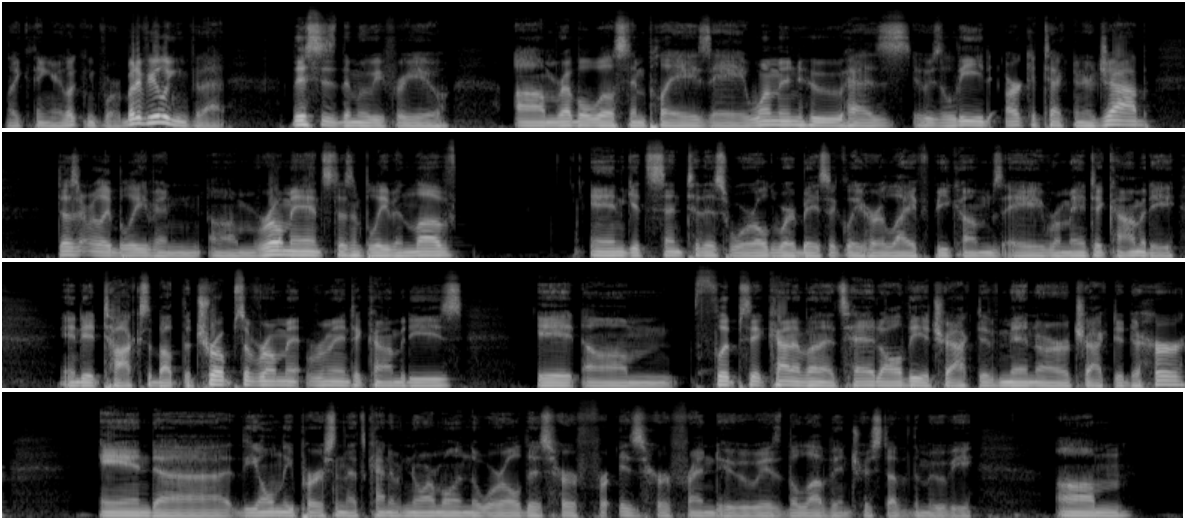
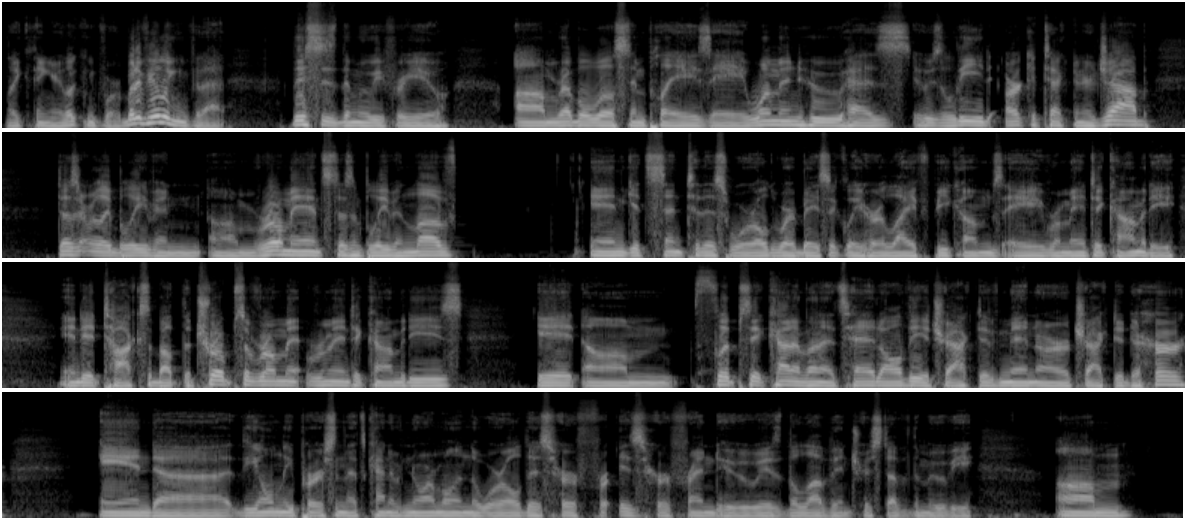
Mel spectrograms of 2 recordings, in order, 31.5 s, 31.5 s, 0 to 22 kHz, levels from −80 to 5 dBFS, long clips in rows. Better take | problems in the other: first | distortion; slight; 10 dB below the speech

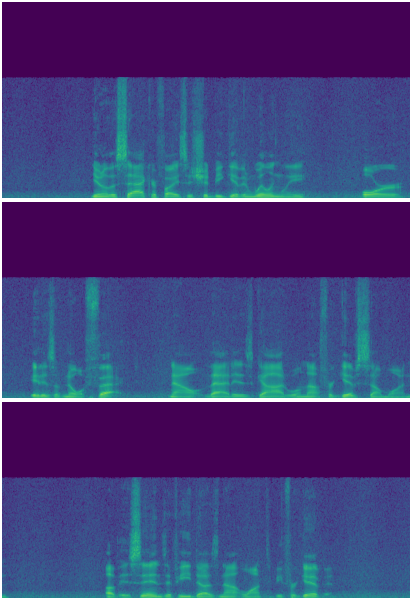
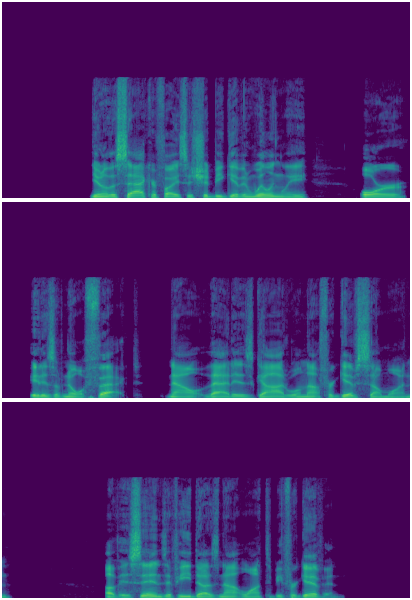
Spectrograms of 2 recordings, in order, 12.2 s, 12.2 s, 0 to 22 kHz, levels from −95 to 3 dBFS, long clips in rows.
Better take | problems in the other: second | hiss; faint; throughout; 20 dB below the speech

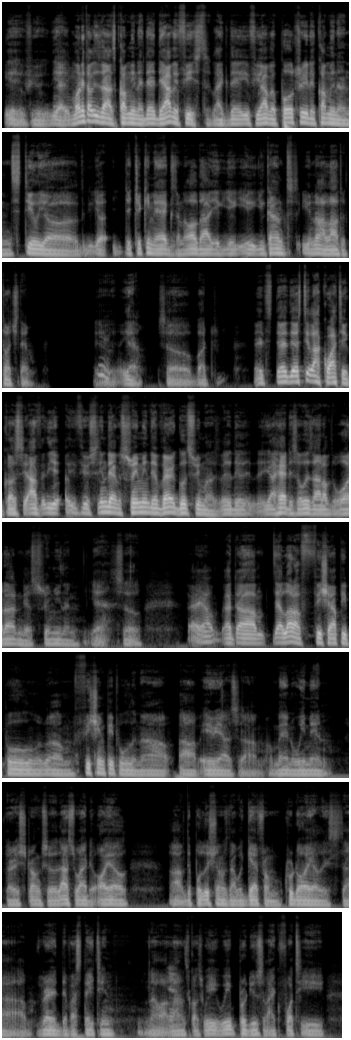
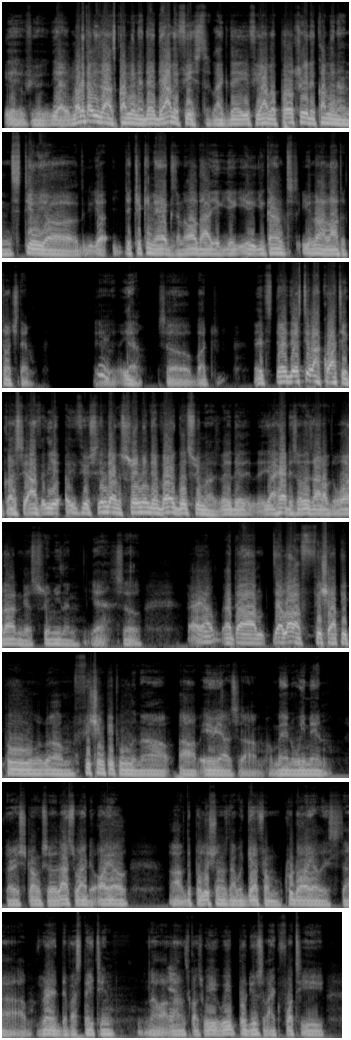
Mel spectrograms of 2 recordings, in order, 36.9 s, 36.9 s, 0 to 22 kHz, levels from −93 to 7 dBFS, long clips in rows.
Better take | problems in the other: first | distortion; heavy; 12% of the sound clipped

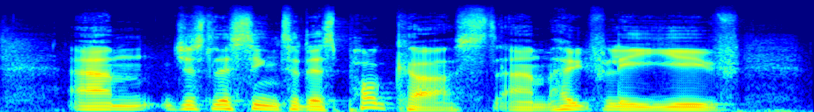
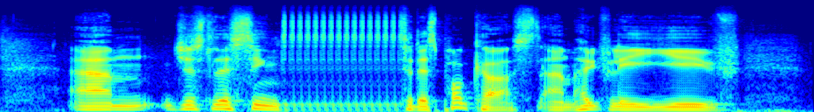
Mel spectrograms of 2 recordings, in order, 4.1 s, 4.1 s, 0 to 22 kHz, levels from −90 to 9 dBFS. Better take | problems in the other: first | audio freezing; at 1.5 s for 0.5 s

